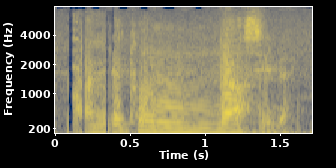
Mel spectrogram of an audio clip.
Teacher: هذا إدغام التنوين في النون، إدغام التام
